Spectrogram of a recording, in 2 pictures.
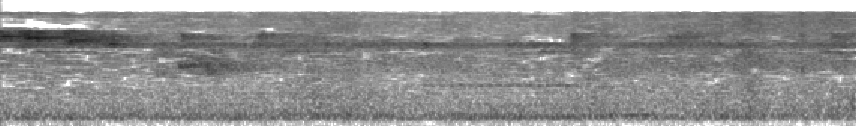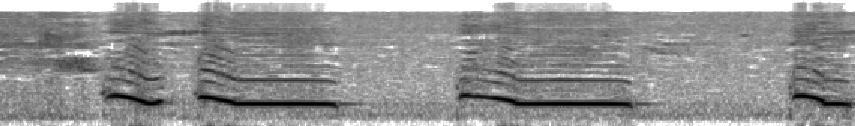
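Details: Green pigeon calling its mate: after nearly five seconds of faint background hiss, four loud whistles, each sliding down and then holding a steady, plaintive tone.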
